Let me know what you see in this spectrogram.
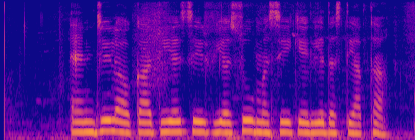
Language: Urdu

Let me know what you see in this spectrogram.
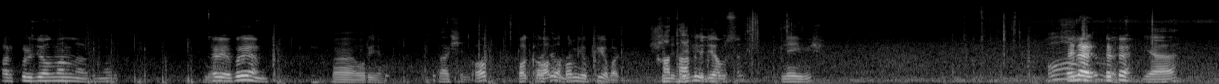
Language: Turkish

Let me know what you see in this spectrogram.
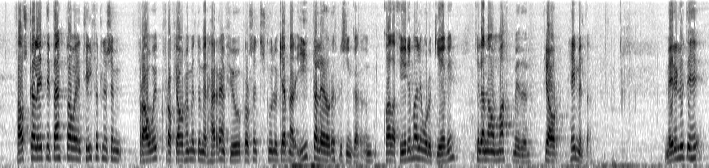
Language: Icelandic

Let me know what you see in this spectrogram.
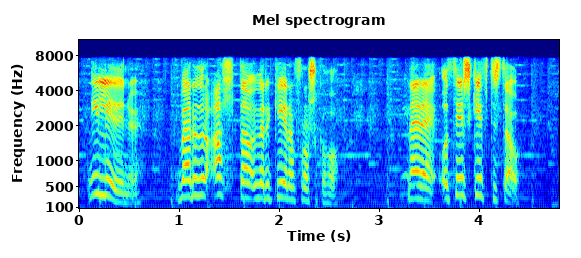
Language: Icelandic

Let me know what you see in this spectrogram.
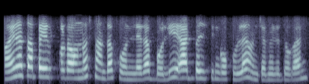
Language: Nepali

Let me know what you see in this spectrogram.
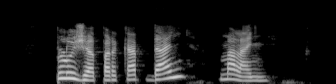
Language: Catalan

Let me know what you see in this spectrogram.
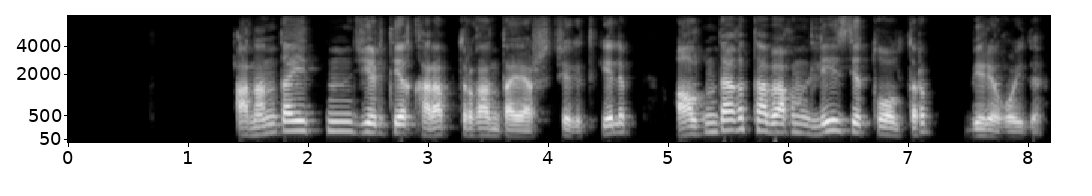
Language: Kazakh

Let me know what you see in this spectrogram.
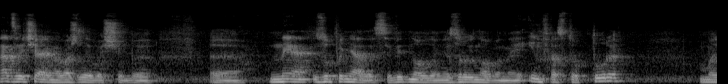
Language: Russian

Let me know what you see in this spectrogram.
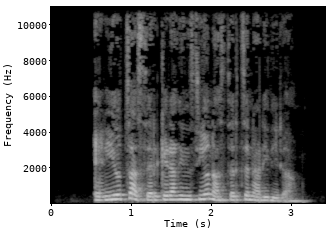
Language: Basque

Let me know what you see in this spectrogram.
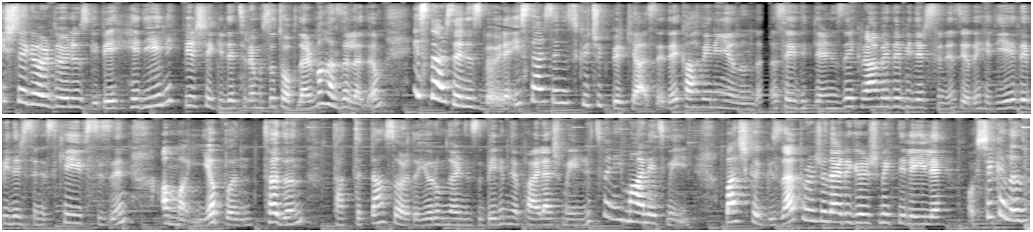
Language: Turkish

